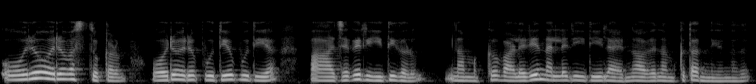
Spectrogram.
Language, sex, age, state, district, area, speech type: Malayalam, female, 18-30, Kerala, Thrissur, rural, spontaneous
